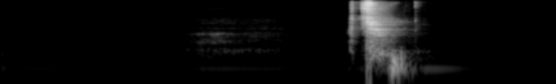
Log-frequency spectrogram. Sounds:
Sneeze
